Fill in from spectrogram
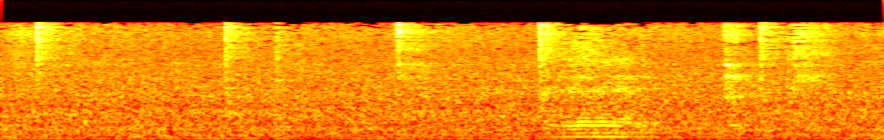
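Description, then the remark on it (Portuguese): A chair scrapes briefly across a hard floor with a short squeaky drag as the speaker moves their chair to the middle during a lecture, surrounded by scattered knocks and clicks and general noise, with a voice briefly heard. “Então eu vou colocar minha cadeira no meio.”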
